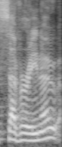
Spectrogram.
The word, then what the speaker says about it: Severino: But anyway, back to you Ryan Severino. I pronounced your name right?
